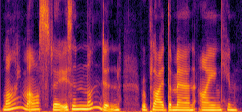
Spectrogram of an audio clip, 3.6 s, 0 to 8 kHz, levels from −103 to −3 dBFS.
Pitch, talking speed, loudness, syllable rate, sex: 215 Hz, 165 wpm, -16 LUFS, 4.1 syllables/s, female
